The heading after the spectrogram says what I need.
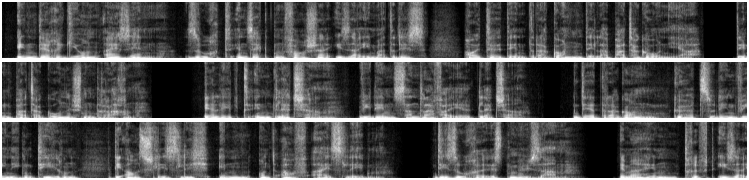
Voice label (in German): Doku VO, DE; NDR Patagonien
